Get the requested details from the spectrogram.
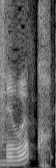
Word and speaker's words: Amarok: Amarok, is that how it's pronounced? Amarok Adventures. – And exactly.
